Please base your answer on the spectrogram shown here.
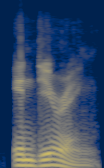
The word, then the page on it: endearing: American English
